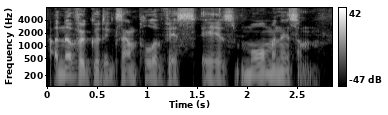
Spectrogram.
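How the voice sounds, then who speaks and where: Male interview guest: low, crisp-edged voice recorded dry, emphatic, talking through ideas conversationally. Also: steady tone, normal speed, fairly bright tone, no echo. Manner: emphatic, often checks with "right?". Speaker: interview guest, therapist and lecturer. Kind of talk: conversational explaining.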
